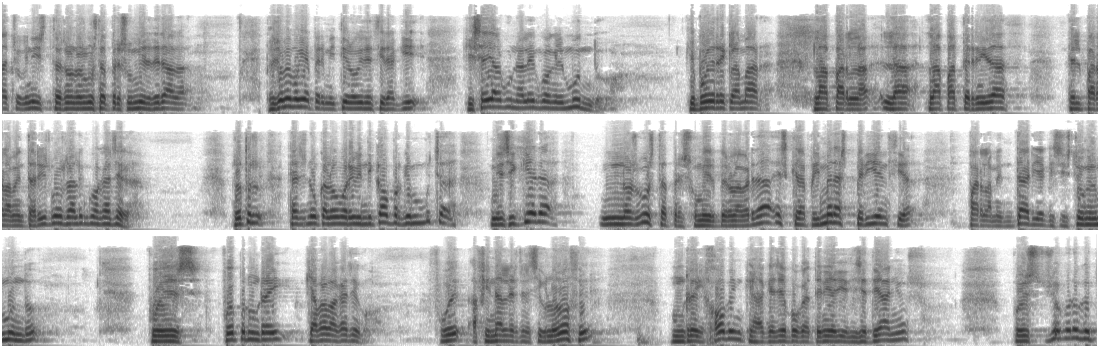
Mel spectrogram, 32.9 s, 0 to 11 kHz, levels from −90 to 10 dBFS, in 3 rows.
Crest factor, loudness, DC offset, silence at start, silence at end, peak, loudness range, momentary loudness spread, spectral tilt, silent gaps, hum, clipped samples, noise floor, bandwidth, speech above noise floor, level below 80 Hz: 12 dB; -17 LUFS; under 0.1%; 0 s; 0 s; -6 dBFS; 2 LU; 13 LU; -5 dB/octave; none; none; under 0.1%; -58 dBFS; 10.5 kHz; 42 dB; -50 dBFS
